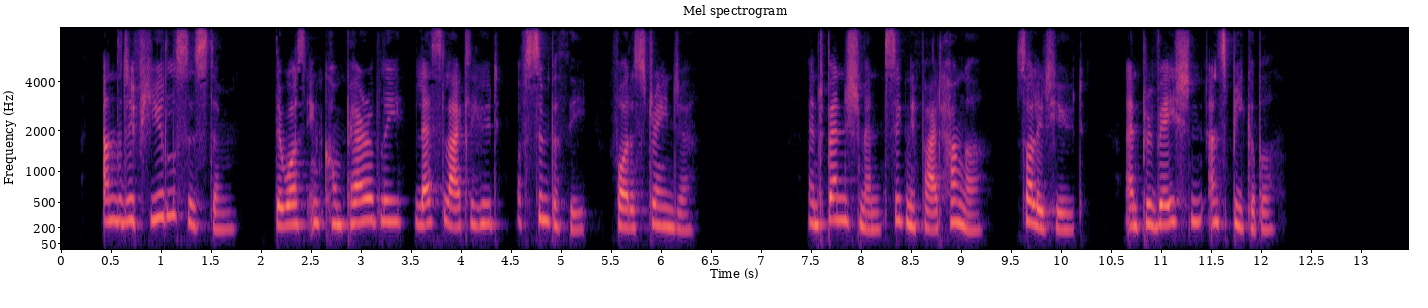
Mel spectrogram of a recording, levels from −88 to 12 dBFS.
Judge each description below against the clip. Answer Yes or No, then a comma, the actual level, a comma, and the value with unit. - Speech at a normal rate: No, slow, 100 wpm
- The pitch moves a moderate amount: Yes, average, 4.2 semitones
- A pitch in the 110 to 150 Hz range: No, high, 235 Hz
